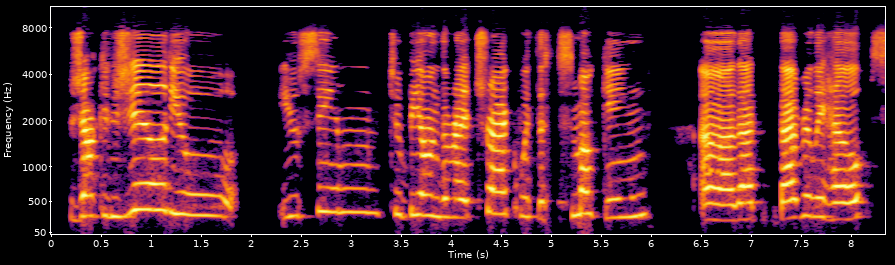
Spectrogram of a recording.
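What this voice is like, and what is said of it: Put-on accent. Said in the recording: “I'm losing my accent, ... I've got it back.”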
